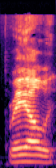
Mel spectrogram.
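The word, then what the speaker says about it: Raël: Iranians talk about this rayelle rayelle was Claude vortel Horner pronounced his name a race car driver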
